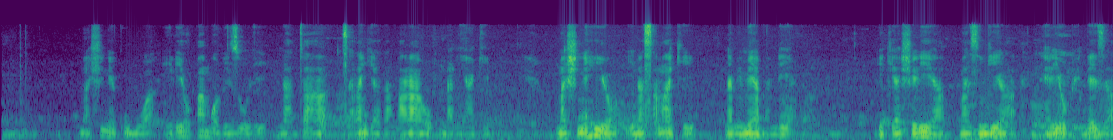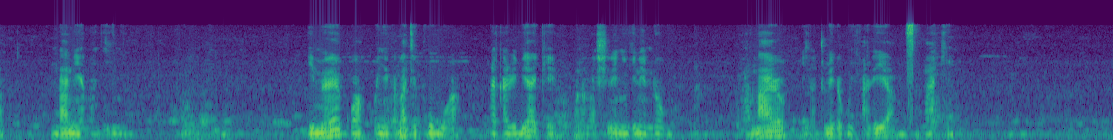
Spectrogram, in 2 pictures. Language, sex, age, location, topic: Swahili, male, 25-35, Dar es Salaam, agriculture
